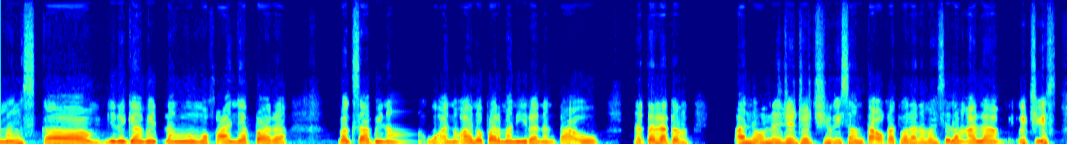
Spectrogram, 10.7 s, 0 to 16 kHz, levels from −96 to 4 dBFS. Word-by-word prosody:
mang-scam, 240 +1 +2
ginagamit 210 -3 +2
lang 205 - 0
yung 200 0 +2
mukha 200 0 +1
niya 245 +2 +1
para, 200 -4 +1 0.5
mag-sabi 220 -2 +1
ng 205 0 -7
kung 200 -1 -7
anu-ano 240 +5 0
para 220 -2 +3
manira 195 -2 +1
ng 190 +1 -4
tao, 200 -4 -2 0.3
na 285 - -3
talagang 290 -2 +2 0.4
ano, 280 -2 +2
naju-judge 275 -1 -1
yung 265 - -3
isang 265 0 -2
tao 225 - +2
kahit 260 +1 -2
wala 275 0 +1
naman 265 -1 -3
silang 235 -3 0
alam, 205 0 +1 0.2
which 285 -2 -4
is 290 - +1
225 Hz, 165 wpm, -21 LUFS, 200-265 Hz, 0.5 s, para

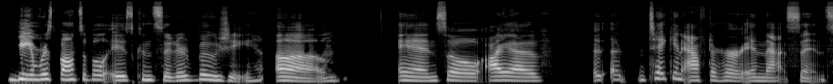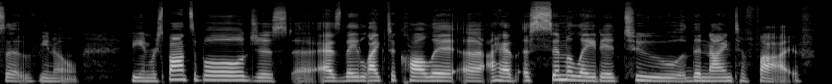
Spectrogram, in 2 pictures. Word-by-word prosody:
Being 225 -2 +9
responsible 225 -2 +3
is 195 0 +1
considered 195 -2 -1
"bougie." 190 -7 -1 0.2
Um, 170 -2 +3 0.6
and 180 -2 0
so 180 -3 0
I 185 +1 +5
have, 170 -2 0 0.4
eh, 200 - -5
ah, 220 - -8 0.3
taken 270 0 -1
after 185 -2 0
her 175 -2 -3
in 165 0 -5
that 155 -1 -3
sense 165 +7 -3
of, 150 -2 -10
you 155 - -9
know, 140 - -12 0.5
being 160 -2 -5
responsible, 200 +2 +2
just 160 -4 -6
a - - -11
as 160 -2 +2
they 180 +1 -1
like 175 -1 +1
to 200 - -6
call 175 -2 +2
it, 170 -1 +1
uh, 155 -2 -1
I 170 - -3
have 170 -2 +1
assimilated 180 -4 +1
to 160 -6 -3
the 170 +2 -2
9 165 0 -1
to 165 -1 -11
5, 135 - -4
180 Hz, 145 wpm, -22 LUFS, 165-200 Hz, 0.6 s, Being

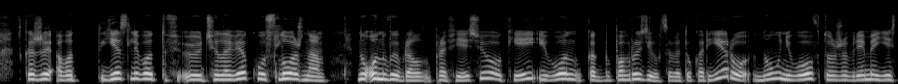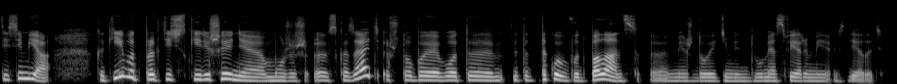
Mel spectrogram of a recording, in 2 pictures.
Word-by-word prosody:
Скажи, 235 +1 +3
а 205 - 0
вот 210 -1 +1 0.2
если 260 +3 +2
вот 250 -3 +3
ф 195 - -12 0.3
человеку 230 +5 +3
сложно 225 -8 +3 0.3
ну, 245 - +5
он 250 -2 +6
выбрал 185 -5 +1
профессию, 200 +8 -2
окей, 220 +5 0
и 220 -8 -4
он 235 +2 +3
как 195 -1 -3
бы 185 +2 -11
погрузился 210 -5 0
в - - -4
эту 175 +1 -6
карьеру, 235 - -1
но 210 +6 -2
у 275 - 0
него 225 +1 +3
в 250 - -19
то 210 -1 -3
же 205 0 -3
время 210 +3 0
есть 210 0 -3
и 225 - -3
семья. 270 +2 +1 0.4
Какие 320 +6 0
вот 330 -4 +2
практические 230 -1 -1
решения 210 -8 +2
можешь, 170 -1 -5
э, 185 +1 -4
сказать, 345 - 0
чтобы 195 -1 -1
вот, 185 +1 -2
э, 185 -2 -1
этот 195 -1 -8
такой 225 -3 +2
вот 170 -2 -5
баланс, 205 -7 +3
э, 85 -1 -8
между 165 0 -6
этими 165 0 -6
2 165 +1 -6
сферами 165 -1 -5
сделать? 85 - -9
205 Hz, 170 wpm, -22 LUFS, 180-235 Hz, 0.4 s, он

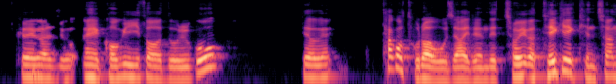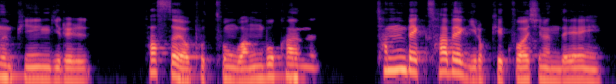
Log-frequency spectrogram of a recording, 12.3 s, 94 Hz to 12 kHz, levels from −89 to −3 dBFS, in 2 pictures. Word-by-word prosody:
그래가지고 135 -3 +1
네 140 -2 +2
거기서 140 -1 +1
놀고 130 - +2 0.8
데어게 145 0 +1 0.5
"타고 235 -1 +4
돌아오자" 125 -2 +4
이랬는데 125 +1 -2
저희가 150 0 +4
되게 180 +4 +5
괜찮은 145 +1 -4
비행기를 125 -3 -5 0.6
탔어요. 185 -11 0
보통 130 -3 -8
왕복 135 +5 -3
한 145 -1 +1 0.8
300, 205 -2 0
400 190 -7 0
이렇게 125 0 -6
구하시는데 120 -2 -4
135 Hz, 255 characters per minute, -24 LUFS, 125-150 Hz, 0.8 s, 되게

